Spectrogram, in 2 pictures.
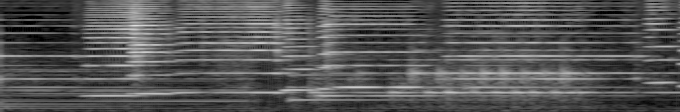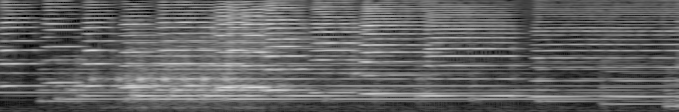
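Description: Button accordion playing a traditional Québécois tune in held, reedy notes, with a grand piano accompanying.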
